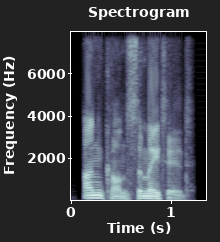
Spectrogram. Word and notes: unconsummated: British English

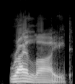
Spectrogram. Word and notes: rhyolite: American English

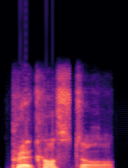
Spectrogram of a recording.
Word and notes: precostal: British English

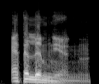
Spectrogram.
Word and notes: epilimnion: British English

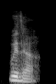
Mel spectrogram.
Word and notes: whither: Indian

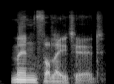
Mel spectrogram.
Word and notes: mentholated: British English

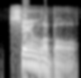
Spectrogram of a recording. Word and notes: saleable: American English

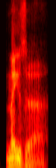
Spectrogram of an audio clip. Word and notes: maser: British English

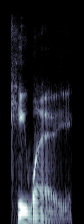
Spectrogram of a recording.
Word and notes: keyway: British English

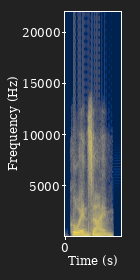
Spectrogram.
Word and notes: coenzyme: Indian

